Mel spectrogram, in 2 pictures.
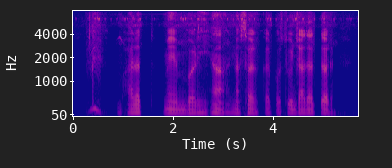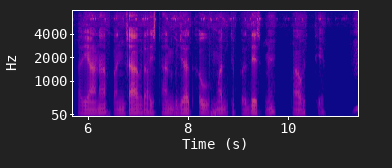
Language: Chhattisgarhi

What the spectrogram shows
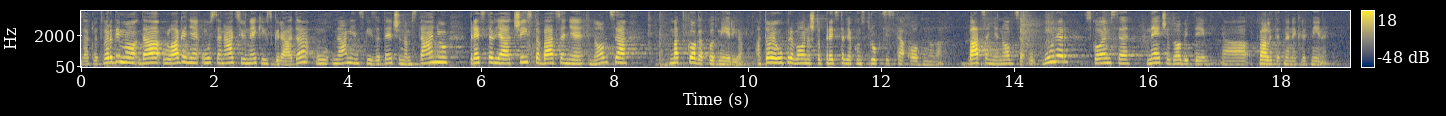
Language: Croatian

